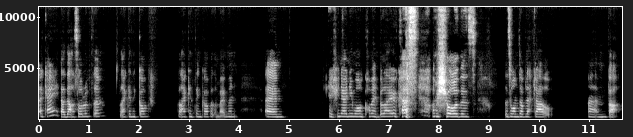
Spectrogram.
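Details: Young adult woman who reports having a stammer; stuttering (stammer).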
